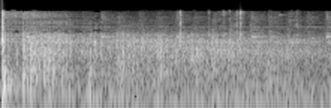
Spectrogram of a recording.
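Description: A single rifle shot from a scoped sniper rifle right at the start, a sharp crack whose report rolls away over about a second. Faint background music runs underneath.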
